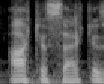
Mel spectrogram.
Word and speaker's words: Ocasek: God, it's not even like Greg Hawkes or Rick Ocasek, or Ocasek as you're supposed to pronounce it, from, yeah, The Cars.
